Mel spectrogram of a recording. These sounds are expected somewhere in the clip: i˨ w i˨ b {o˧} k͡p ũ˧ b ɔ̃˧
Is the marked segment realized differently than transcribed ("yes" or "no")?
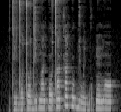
no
